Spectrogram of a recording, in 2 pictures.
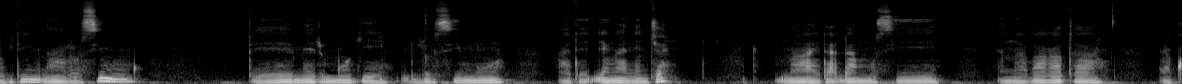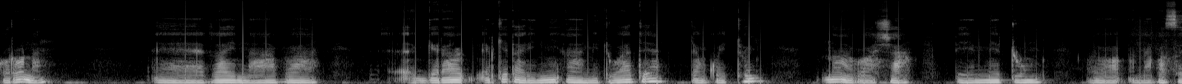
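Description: From 13.67 s to 23.57 s, periodic USB or driver dropouts occur: something stalls the audio path every 0.115 s and around 10 ms of audio is skipped each time. The speech gains a steady train of about a hundred ticks.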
